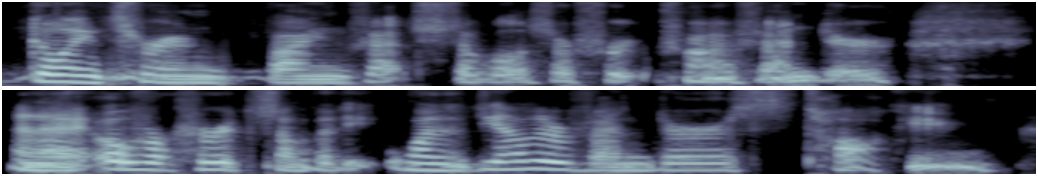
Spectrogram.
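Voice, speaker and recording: Gravelly Canadian woman, dry sound. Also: fairly high pitch, no echo, rough recording. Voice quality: says she has a speech impediment. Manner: relaxed, self-deprecating, laughs easily. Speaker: guest. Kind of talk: casual chat.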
